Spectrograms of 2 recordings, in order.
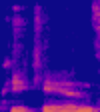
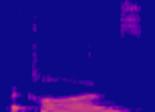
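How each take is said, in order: First: It is pronounced in a Southern US way. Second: It is pronounced in a general, non-Southern way.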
